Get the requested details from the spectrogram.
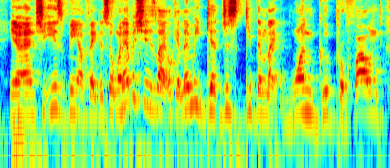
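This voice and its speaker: A Zambian accent comes through at a moderate pace. Background noise is noticeable. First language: Zambian languages (Lozi, Bemba). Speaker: talk show host. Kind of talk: casual panel discussion.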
